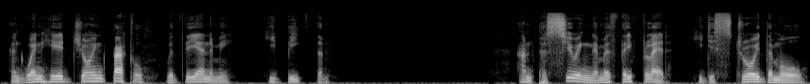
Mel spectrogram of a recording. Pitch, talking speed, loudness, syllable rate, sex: 110 Hz, 165 wpm, -21 LUFS, 5.2 syllables/s, male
